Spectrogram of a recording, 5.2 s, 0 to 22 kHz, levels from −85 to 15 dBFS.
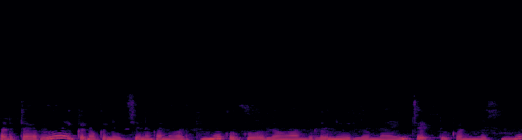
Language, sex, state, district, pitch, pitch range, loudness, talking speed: Telugu, female, Andhra Pradesh, Srikakulam, 195 Hz, 190-225 Hz, -43 LUFS, 135 wpm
